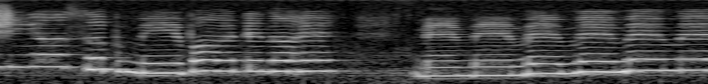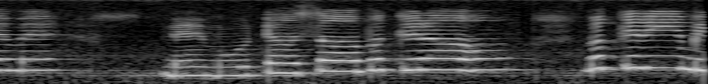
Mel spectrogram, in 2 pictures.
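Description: A child's voice singing an Urdu nursery song in short sung phrases over light music, with a pause between each phrase; the later lines are sung as "maa maa", imitating a goat's bleat.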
